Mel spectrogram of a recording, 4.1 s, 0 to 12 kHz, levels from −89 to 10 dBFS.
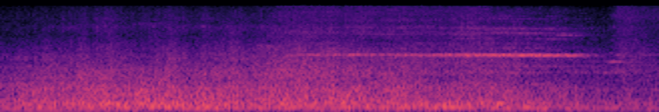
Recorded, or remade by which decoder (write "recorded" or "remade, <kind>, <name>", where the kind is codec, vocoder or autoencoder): recorded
